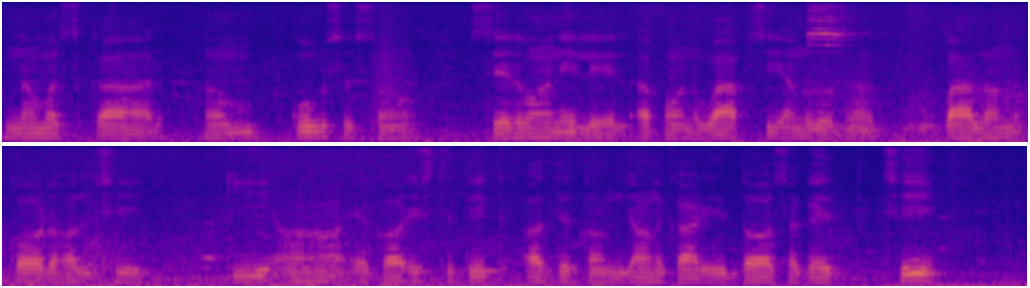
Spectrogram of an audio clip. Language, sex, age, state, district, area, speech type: Maithili, male, 45-60, Bihar, Araria, rural, read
